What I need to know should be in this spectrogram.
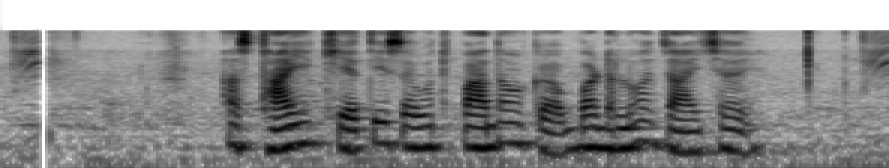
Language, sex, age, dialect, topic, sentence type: Maithili, male, 18-24, Angika, agriculture, statement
